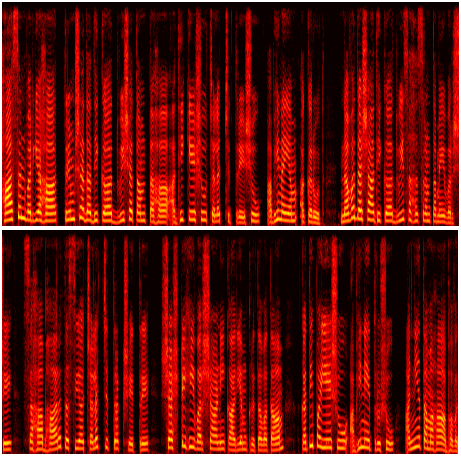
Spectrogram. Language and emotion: Sanskrit, neutral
